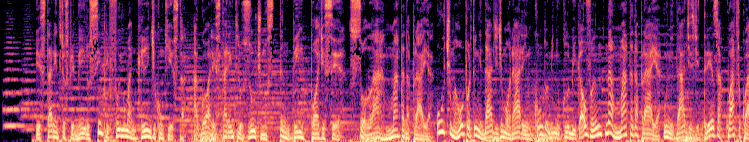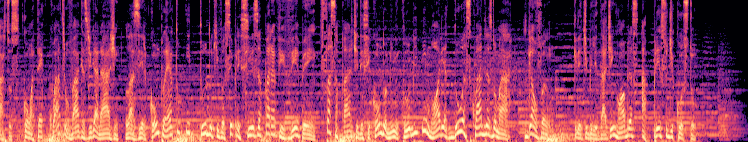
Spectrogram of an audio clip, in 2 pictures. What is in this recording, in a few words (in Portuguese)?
PADRÃO INSTITUCIONAL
